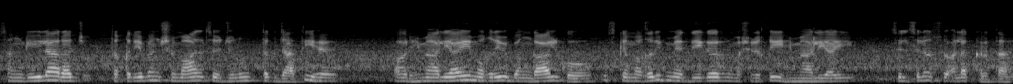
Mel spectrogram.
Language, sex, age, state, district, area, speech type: Urdu, male, 18-30, Delhi, South Delhi, urban, read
